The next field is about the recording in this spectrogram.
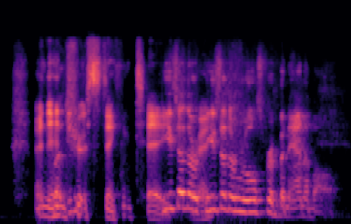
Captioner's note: chuckling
